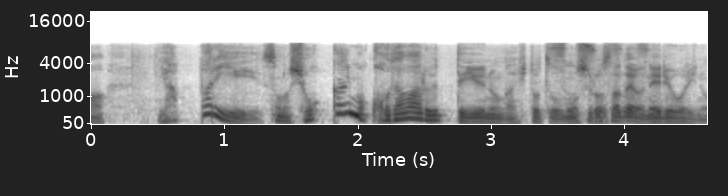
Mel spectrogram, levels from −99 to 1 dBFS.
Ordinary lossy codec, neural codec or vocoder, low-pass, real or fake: none; none; none; real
